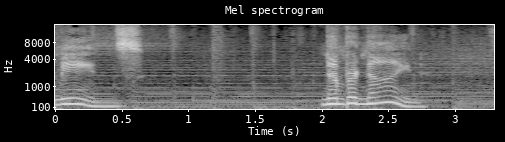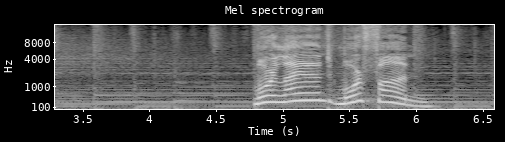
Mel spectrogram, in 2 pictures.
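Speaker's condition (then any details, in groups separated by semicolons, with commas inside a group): No condition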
